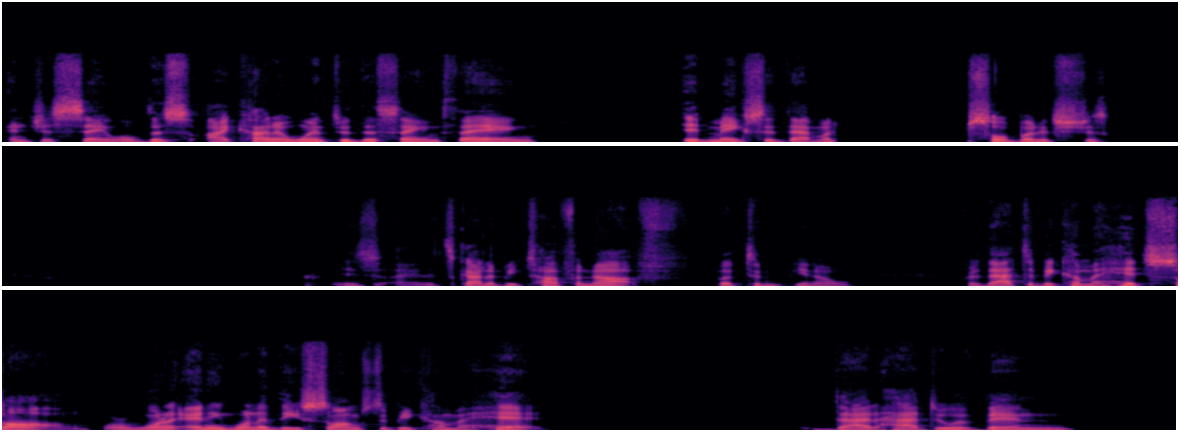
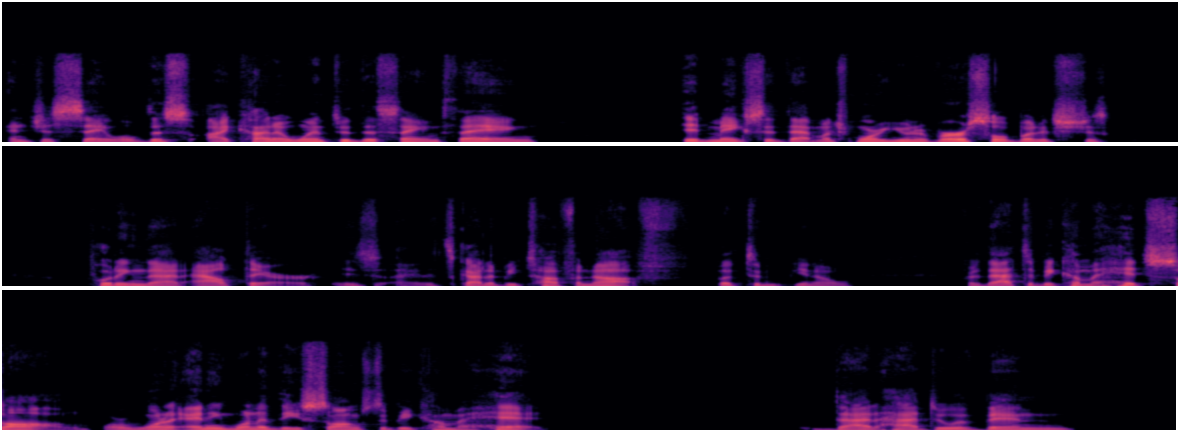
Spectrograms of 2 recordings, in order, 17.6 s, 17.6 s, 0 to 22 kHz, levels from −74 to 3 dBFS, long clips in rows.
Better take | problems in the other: second | audio cutting out; at 4 s for 0.5 s and at 6 s for 1 s

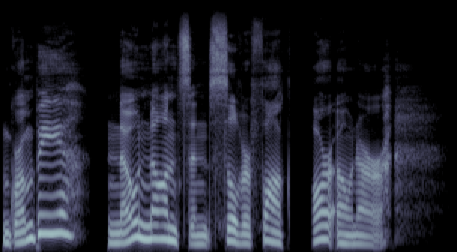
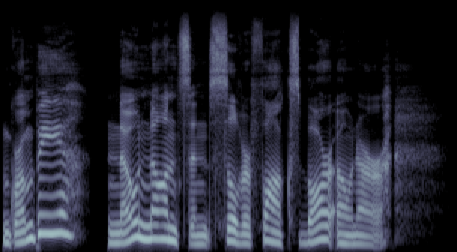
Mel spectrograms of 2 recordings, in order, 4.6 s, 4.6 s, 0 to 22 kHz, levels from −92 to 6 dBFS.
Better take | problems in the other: second | audio cutting out; at 3 s

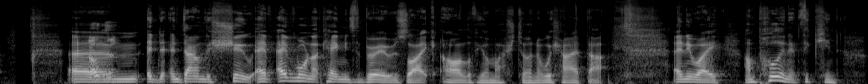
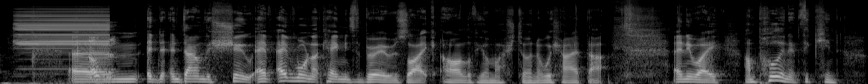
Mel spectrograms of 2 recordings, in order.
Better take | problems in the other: first | doorbell; loud; until 1 s; peak 4 dB above the speech

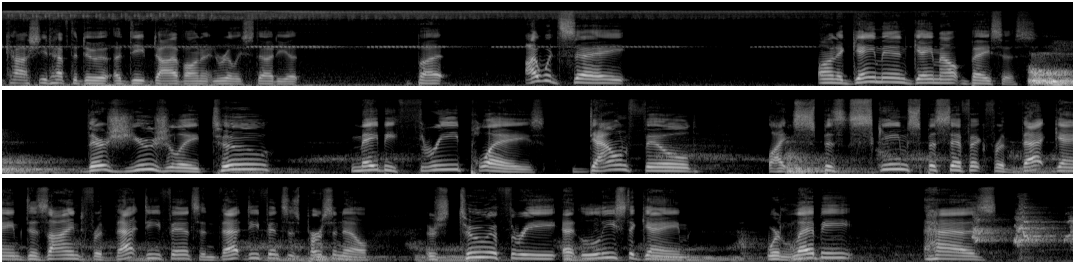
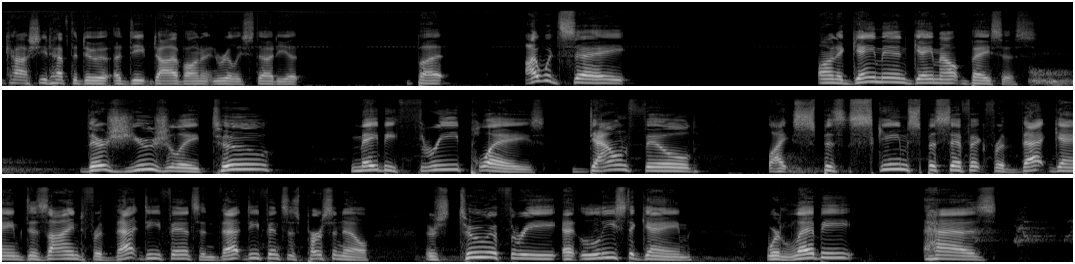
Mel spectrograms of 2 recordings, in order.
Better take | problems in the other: second | animal sounds; loud; throughout; 7 dB below the speech; faint in the second

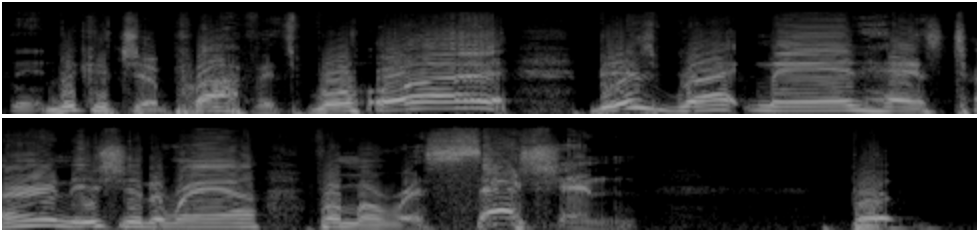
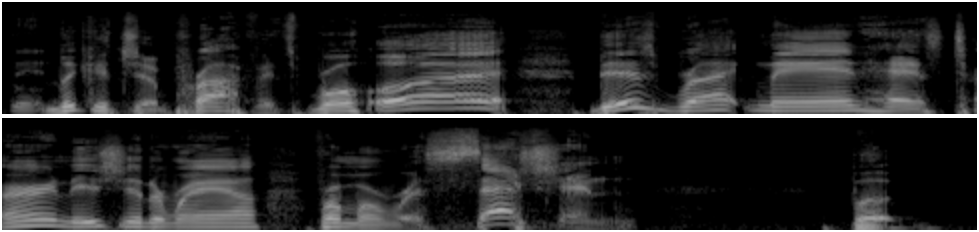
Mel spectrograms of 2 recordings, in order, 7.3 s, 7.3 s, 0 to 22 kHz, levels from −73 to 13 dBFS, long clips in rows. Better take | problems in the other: second | distortion; heavy; 18% of the sound clipped

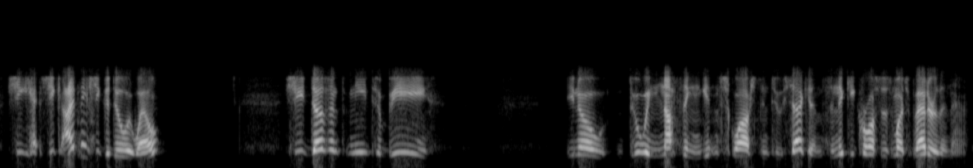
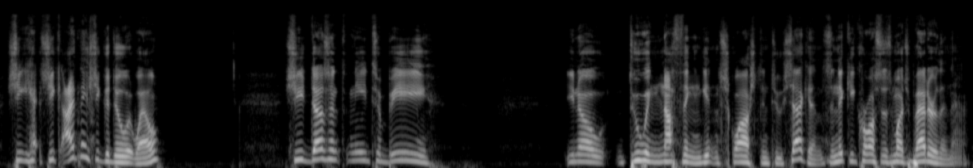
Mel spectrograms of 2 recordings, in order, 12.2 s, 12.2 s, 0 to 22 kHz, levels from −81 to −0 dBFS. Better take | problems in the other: second | phone-call audio

